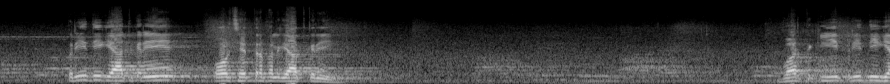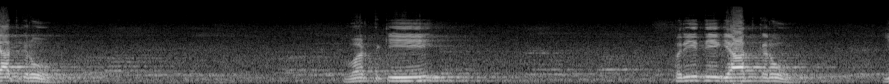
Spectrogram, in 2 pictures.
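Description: A man speaks calmly in short phrases through a close microphone, with pauses between them.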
